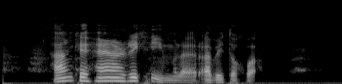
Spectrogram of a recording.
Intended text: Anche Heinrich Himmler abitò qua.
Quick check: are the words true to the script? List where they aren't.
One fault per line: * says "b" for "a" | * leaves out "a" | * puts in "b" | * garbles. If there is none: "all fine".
all fine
